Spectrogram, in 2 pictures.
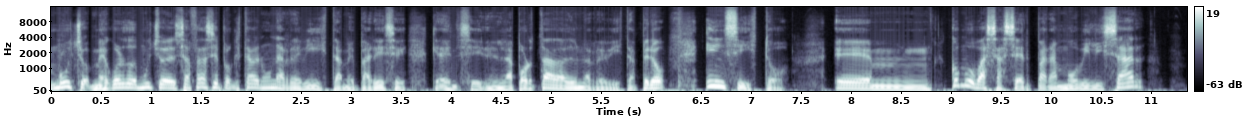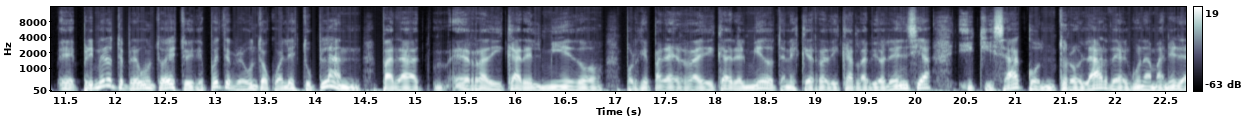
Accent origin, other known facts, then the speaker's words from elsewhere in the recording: Rosario, Santa Fe, Argentina; yo soy rosarino y puedo hablar con soltura de los rosarinos. Somos tirando a pacatos, somos tirando a medio cagones. Hemos sido dependientes toda la vida de la ciudad de Buenos Aires gracias a su proximidad.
